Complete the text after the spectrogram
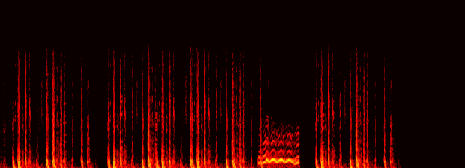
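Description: Horses' hooves clatter as riders move across open ground.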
